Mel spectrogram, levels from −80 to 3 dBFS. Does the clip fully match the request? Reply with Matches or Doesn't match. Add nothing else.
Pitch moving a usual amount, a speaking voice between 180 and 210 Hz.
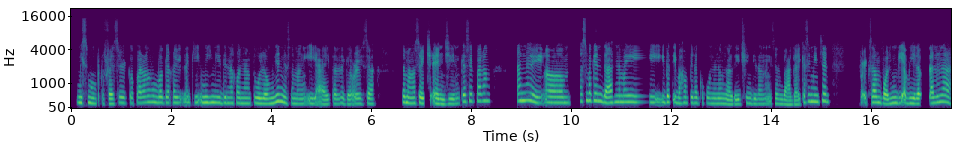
Doesn't match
